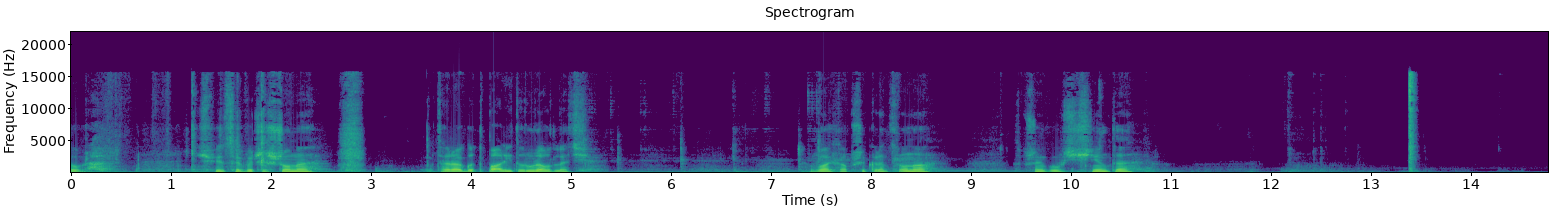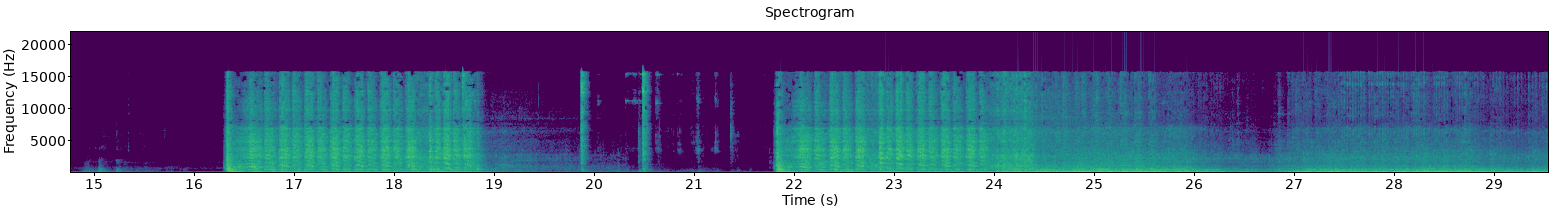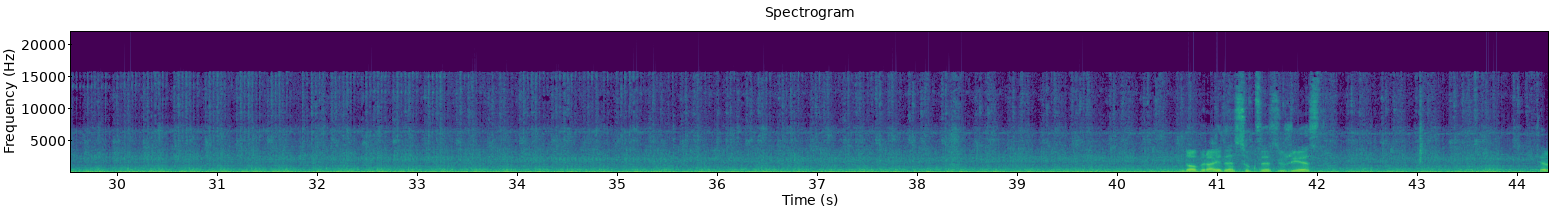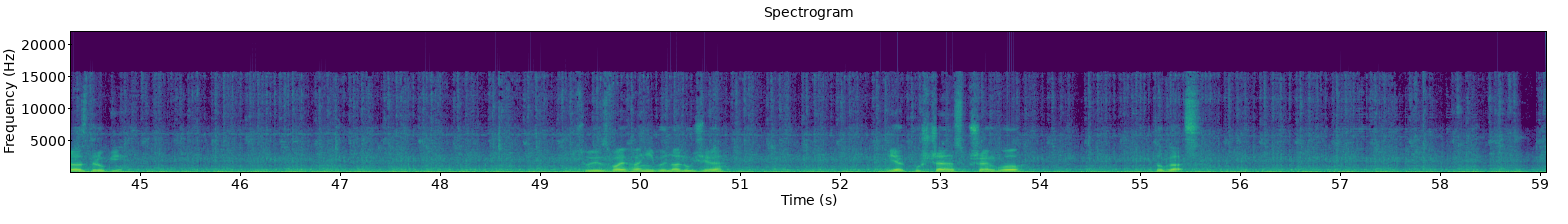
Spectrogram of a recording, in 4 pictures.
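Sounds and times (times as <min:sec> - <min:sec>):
engine starting and running: 0:00.0 - 0:11.0, 0:16.2 - 0:20.7, 0:21.8 - 0:59.0.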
